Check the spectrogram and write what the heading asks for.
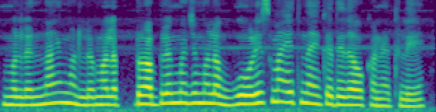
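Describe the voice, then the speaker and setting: A woman's voice: a little high, brisk, darkish tone, clean tone, no room sound. A young woman, recounting her own experience in casual speech and quoting the people involved. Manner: retells with many quoted exchanges. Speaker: guest telling her experience. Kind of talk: casual spoken account.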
